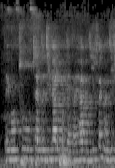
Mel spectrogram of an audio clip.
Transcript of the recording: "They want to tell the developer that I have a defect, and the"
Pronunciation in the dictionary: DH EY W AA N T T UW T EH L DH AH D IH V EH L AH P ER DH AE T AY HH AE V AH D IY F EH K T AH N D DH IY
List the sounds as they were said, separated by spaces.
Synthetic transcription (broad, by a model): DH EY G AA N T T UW T EH L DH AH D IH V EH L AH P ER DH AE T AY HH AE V AH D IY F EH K AH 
